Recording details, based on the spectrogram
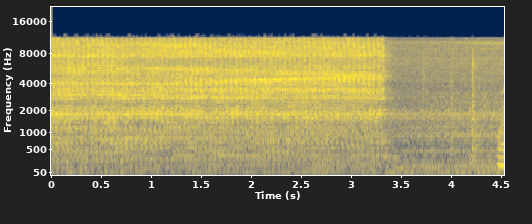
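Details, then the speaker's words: Lathe turning a bowl blank made from a board. A 1/2-inch bowl gouge smooths the out-of-round blank. Harsh scraping cut beats about four times a second, then stops, interrupted where the gouge meets a flat spot. "I'm gonna start by just smoothing this off because it's way out around"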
